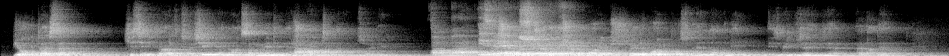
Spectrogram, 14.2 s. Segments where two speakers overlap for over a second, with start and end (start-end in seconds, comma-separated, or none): 7.4-8.6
